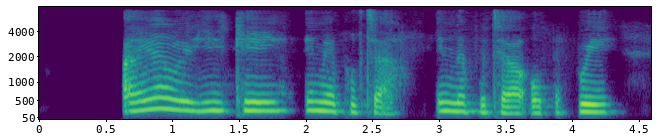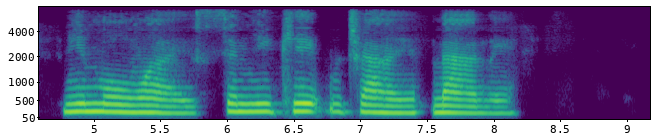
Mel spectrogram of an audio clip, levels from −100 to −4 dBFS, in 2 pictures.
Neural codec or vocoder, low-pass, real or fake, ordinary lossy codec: codec, 16 kHz, 1.1 kbps, Voila-Tokenizer; 7.2 kHz; fake; none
